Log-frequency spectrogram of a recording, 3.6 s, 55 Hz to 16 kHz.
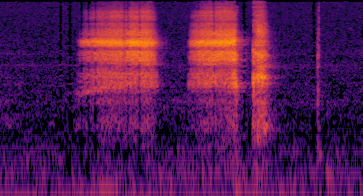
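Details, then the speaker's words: Vocal imitation of aortic stenosis sounds: two long hissing whooshes, then short sharp clicks mimicking the ejection click that may be present in aortic stenosis, with a soft S2. "ejection click uh may um may be present what is that like in during the it comes something like this like"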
